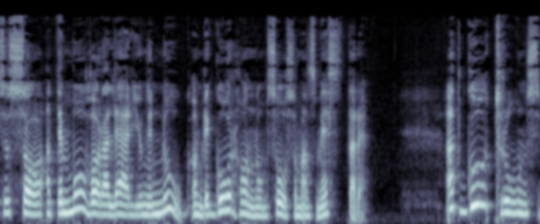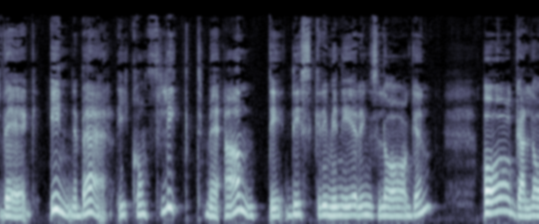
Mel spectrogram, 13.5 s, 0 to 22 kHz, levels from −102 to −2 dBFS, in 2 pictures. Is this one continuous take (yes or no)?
no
